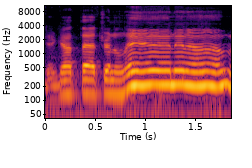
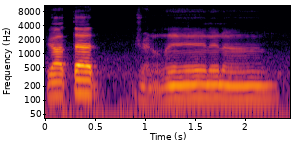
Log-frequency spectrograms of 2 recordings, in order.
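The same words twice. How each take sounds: First: Sung in the high octave. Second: Same line an octave lower. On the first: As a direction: sing the line up top. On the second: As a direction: sing it down in the low octave. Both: Shown as a demonstration. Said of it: "He's doing octaves".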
